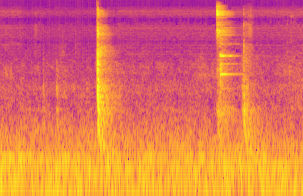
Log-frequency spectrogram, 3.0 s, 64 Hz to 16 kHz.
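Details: Maytag dryer model MEDE500VW1 on normal cycle, start pressed: a lone sharp click, then faint ticks and silence, with no motor hum or drum rumble. Owner suspects drum belt, thermostat or thermal fuse; not confirmed.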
